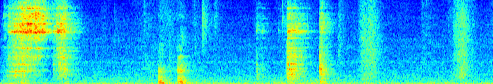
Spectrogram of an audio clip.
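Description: A geode from Illinois, Indiana or Kentucky is tapped six times before cracking, giving bright, high, short clinks that ring briefly, and it sounds hollow. It is then cracked with a soil pipe cutter, revealing a cavity lined with blue and white crystals.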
